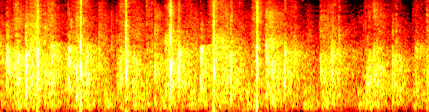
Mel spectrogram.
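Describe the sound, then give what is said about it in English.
Applause from a live studio audience, heard as scattered, fairly sparse claps with distinct sharp hits rather than a dense roar. “I'd get them to give them a round of applause, but they were a bit lacklustre earlier. Can we do that now?”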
